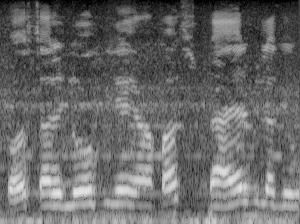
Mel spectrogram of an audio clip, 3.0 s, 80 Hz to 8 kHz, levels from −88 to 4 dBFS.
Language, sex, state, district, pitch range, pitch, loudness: Hindi, male, Bihar, Darbhanga, 155-175 Hz, 160 Hz, -15 LUFS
